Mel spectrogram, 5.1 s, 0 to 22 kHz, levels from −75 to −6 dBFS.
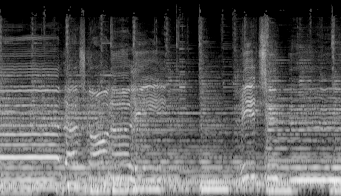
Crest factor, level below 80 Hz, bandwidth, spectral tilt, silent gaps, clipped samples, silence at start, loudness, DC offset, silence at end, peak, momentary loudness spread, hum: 12 dB; -30 dBFS; 19 kHz; -5 dB/octave; none; under 0.1%; 0 s; -17 LUFS; under 0.1%; 0 s; -4 dBFS; 5 LU; none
